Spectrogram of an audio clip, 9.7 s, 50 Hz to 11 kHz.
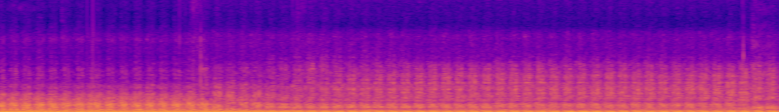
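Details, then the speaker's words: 2002 Ford F-350 Super Duty 7.3 diesel on a cold morning: deep, lumpy idle with an uneven beat near three per second after a hard start from a bad glow plug relay; clears out once warm. "clear out, and then she'll drive like a champ. But in the mornings when it's cold, that's how she goes."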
